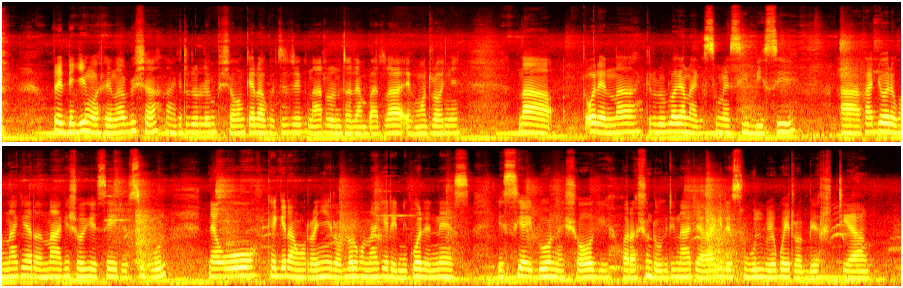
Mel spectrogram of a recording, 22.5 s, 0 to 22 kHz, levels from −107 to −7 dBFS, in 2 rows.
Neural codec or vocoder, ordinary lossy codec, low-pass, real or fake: none; none; 19.8 kHz; real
